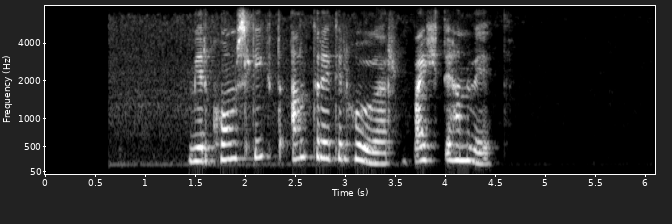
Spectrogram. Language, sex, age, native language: Icelandic, female, 20-29, Polish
